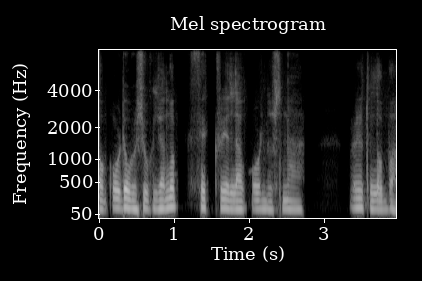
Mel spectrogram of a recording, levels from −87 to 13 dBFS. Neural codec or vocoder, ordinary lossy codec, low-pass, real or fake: codec, 16 kHz, 1 kbps, X-Codec, HuBERT features, trained on general audio; none; none; fake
